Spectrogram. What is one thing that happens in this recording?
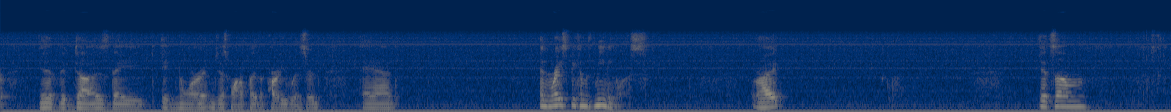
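A middle-aged man talks calmly and close to the microphone, with pauses.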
